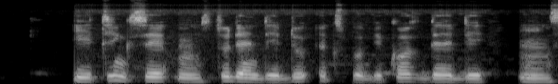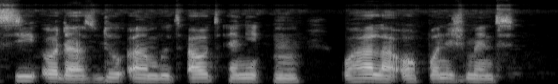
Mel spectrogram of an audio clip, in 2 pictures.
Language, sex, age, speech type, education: Nigerian Pidgin, male, 15-29, spontaneous, tertiary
